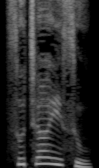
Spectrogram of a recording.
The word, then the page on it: ಸುಚಾಯಿಸು: Kannada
